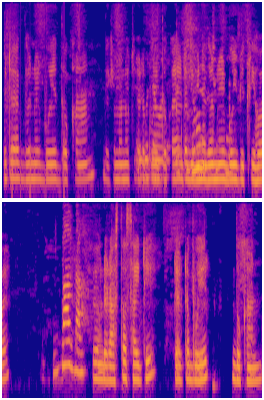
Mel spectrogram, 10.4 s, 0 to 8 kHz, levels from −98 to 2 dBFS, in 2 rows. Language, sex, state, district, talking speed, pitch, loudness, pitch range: Bengali, female, West Bengal, Paschim Medinipur, 145 wpm, 190 Hz, -26 LUFS, 185-200 Hz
